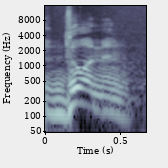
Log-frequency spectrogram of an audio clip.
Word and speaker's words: домен: Кстати, правильное ударение в этом слове – домен. Оказывается. А домен – это наш с вами жаргон.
